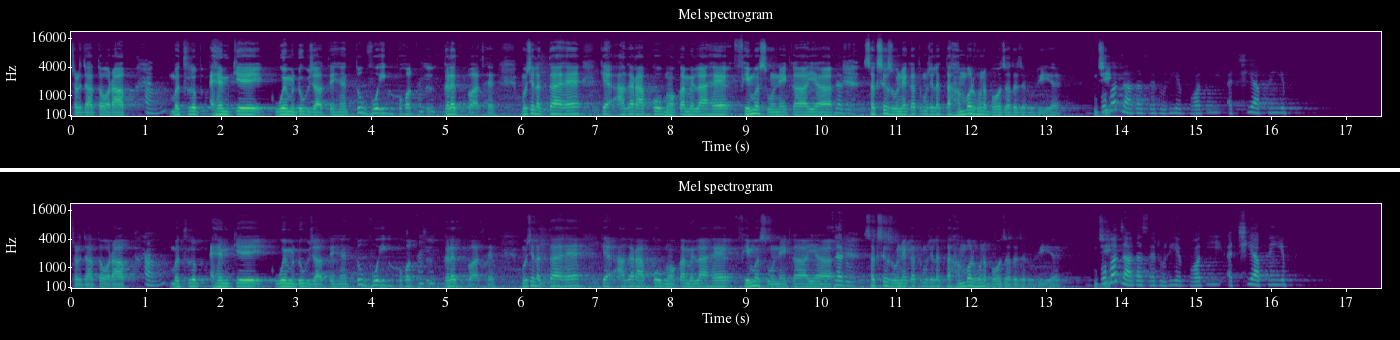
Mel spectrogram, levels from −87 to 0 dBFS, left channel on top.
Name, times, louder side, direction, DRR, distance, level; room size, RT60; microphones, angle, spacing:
voice 1, 0.0-1.0 1.3-10.5 10.7-13.2 13.6-13.9, left 4 dB, 60° left, 16 dB, 0.7 m, -33 dB
sound 1, 3.1-13.2, equal, 10° left, 1.6 m, -49 dB
voice 2, 10.0-10.5 13.7-16.2, right 4 dB, 60° right, 14 dB, 0.9 m, -40 dB
27.0 x 26.0 x 5.3 m, 1.1 s
head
